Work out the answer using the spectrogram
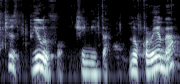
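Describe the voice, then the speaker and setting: A woman's voice: lowish voice, lively intonation, normal speed, creaky, darkish tone, a little hiss or hum. A middle-aged woman, chatting loosely while eating on camera, swearing and slipping into Spanish. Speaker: mukbang streamer. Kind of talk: casual chat while eating.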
